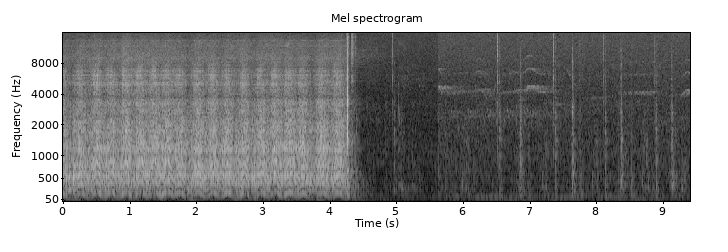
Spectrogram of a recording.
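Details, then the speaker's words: Mustang II Cobra that sat outside 27 years; the starter churns at an even two beats per second for about four seconds but it never fires. No spark even with a borrowed coil, and the distributor wires are chewed up, so a faulty distributor is suspected. "well unfortunately that didn't fix our problem and as i was looking and trying to figure out what was going on i noticed that the distributor has a bunch of really chewed up wires on it"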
